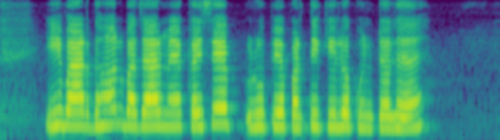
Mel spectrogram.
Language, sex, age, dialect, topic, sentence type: Magahi, female, 46-50, Southern, agriculture, question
